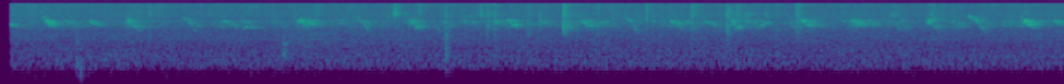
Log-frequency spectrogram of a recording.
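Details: In February, by front steps, several small birds give faint, high chirps and twitters about once a second, over a steady background hiss with a few sharp clicks.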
